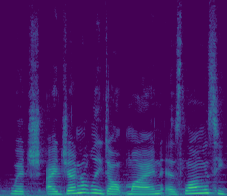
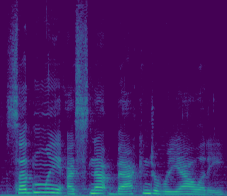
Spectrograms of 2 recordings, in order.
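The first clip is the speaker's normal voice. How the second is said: ordinary delivery, nothing marked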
